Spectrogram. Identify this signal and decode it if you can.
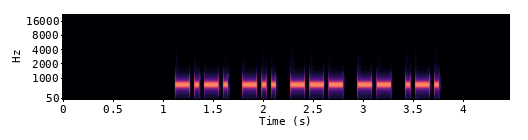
Morse code, heard as a keyed tone, about 25 wpm, 700 Hz. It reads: CDOMR
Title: Code Groups - 5 Letters - 25wpm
